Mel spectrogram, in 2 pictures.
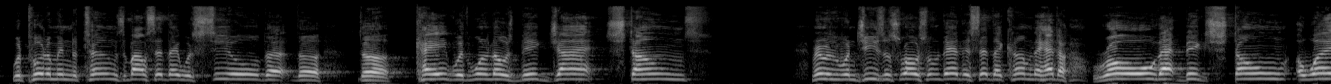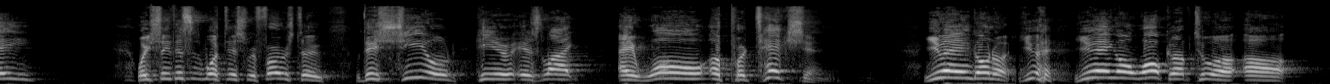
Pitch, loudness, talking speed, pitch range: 245 Hz, -24 LUFS, 165 wpm, 230-260 Hz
